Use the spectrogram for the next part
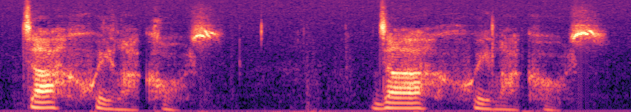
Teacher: Placing emphasis on the first syllable. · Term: accent placement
